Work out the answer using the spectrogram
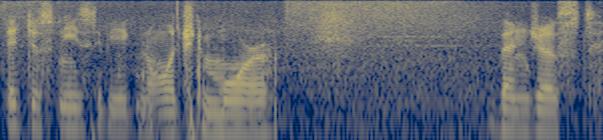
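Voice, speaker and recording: Slow and flat in delivery, this medium-pitched young man streams a game and comments on it in a rambling way, with background noise in the recording. He muses hesitantly and softly, stuffing his speech with "like" and starting sentences over.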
